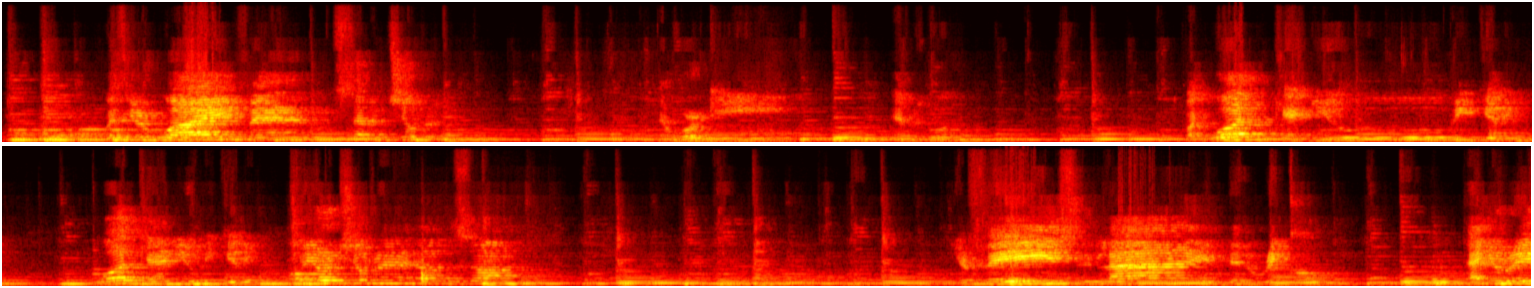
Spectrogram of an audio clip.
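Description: A man singing a slow song to his own strummed acoustic guitar. Sung lines come every few seconds between stretches of guitar.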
